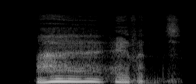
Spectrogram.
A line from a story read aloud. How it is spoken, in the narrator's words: he murmured in an ecstasy of horror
